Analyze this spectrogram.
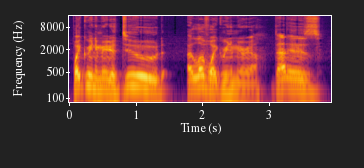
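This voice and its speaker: A man's voice: fairly high pitch, normal speed, clear, resonant tone. A man giving casual live-stream commentary while playing an online card game, thinking aloud, with sarcastic asides.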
